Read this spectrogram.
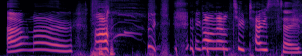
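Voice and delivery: high-pitched mock British dismay; British accent. British baker fretting over a toasted bake, mock dismay. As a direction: put on a dainty, high British voice. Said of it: "British people that are like".

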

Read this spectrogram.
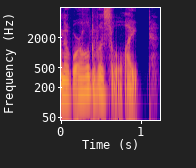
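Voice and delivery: ordinary delivery

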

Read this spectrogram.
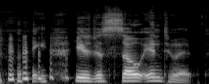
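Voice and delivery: ordinary talk, nothing marked

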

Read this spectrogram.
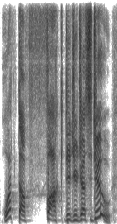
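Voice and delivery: mock-furious demand, stretched out; retold fury. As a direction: act out stunned anger, drawing the words out. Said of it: "like, anger and fury".

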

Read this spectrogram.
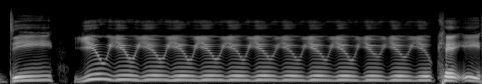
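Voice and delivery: high, slow stretched D U U U K E; drawn-out capital letters. Retold or imitated. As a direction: stretch the "D U U U U" up high like shouting caps. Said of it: "and then capital letters".

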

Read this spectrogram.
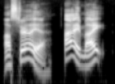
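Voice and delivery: playful Australian voice; Australian accent. Shown as a demonstration. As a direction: greet them like an Aussie mate. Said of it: "This is the Australian accent".

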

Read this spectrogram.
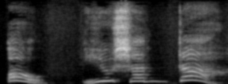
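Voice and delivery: slow, high dim lady; high woman voice. Acted. Woman voice, dawning realization.

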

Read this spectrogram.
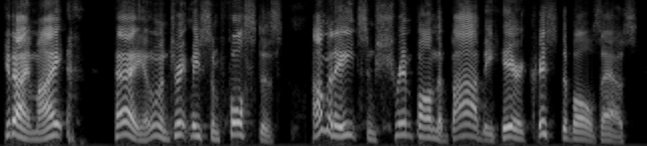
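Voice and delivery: high, loud hammed-up Aussie accent; Australian accent. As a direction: play a cheeky Aussie punter, Australian accent. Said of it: "I'm an Australian punter".

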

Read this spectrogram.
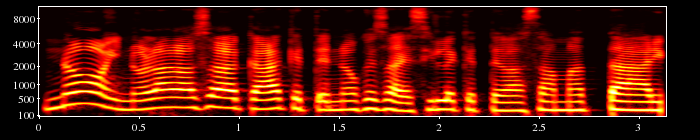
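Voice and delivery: ordinary talk

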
